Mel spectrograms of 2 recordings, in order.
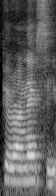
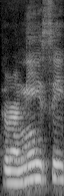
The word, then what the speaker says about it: Piranesi: the same time as piranesi or piranesi whichever pronunciation you prefer but i absolutely love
